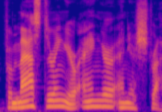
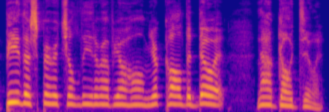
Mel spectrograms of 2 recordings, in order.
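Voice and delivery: mock preacher; 6 semitones higher than usual. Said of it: "We just hear from the pulpit".

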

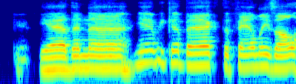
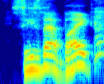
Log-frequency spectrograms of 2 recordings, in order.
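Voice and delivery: ordinary talk, nothing marked

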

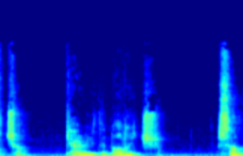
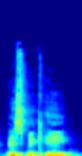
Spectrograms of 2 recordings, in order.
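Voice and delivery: Egyptian dialect, higher and louder with a laugh behind it; Egyptian Arabic accent; 7 semitones higher, 5 dB louder, much faster than usual. Shown as a demonstration. Interviewer playfully testing guest in Egyptian Arabic accent. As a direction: ask her name the Egyptian way, playfully. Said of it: "I will use Egyptian accent".

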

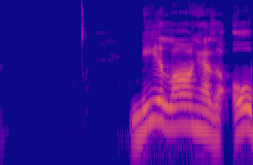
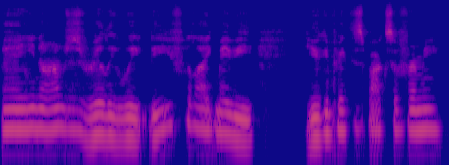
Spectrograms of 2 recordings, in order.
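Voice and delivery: soft, breathy-sounding flirty ask; flirty sweet voice; 3 semitones higher, 14 dB quieter than usual. Retold or imitated. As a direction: sweet-talk him into lifting the box. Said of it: "some women be like".

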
